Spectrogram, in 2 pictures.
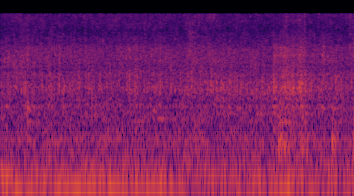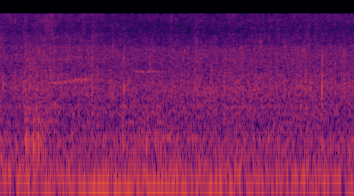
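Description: Chopped tomatoes and green chillies frying gently in butter in a brass kadhai, a steady soft sizzle, cooking down until the tomatoes soften. There are a couple of faint clicks of the stirring spoon against the pan.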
